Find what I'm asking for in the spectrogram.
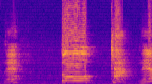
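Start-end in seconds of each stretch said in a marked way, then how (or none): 1.2-2.6 "Tocar" split into two loud, drawn-out beats, "to, car"; syllable by syllable. Shown as a demonstration. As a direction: pause between the syllables of "Tocar". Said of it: "As quantidades de sílabas".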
